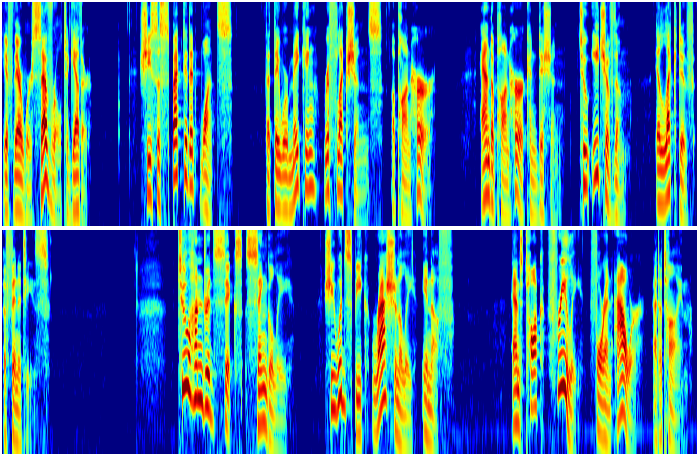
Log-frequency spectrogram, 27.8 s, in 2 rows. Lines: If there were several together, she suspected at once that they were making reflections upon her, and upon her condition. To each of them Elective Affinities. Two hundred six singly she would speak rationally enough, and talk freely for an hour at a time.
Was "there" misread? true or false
false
